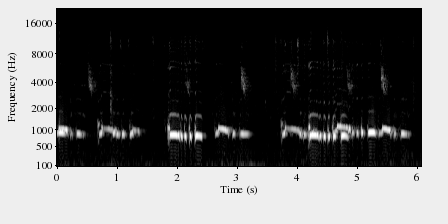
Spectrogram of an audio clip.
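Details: Zebra dove of the cemani variety sings a series of cooing phrases, some short and some long. Each mixes rapid rattled notes with level coos, and soft high chirps sound in the background.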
